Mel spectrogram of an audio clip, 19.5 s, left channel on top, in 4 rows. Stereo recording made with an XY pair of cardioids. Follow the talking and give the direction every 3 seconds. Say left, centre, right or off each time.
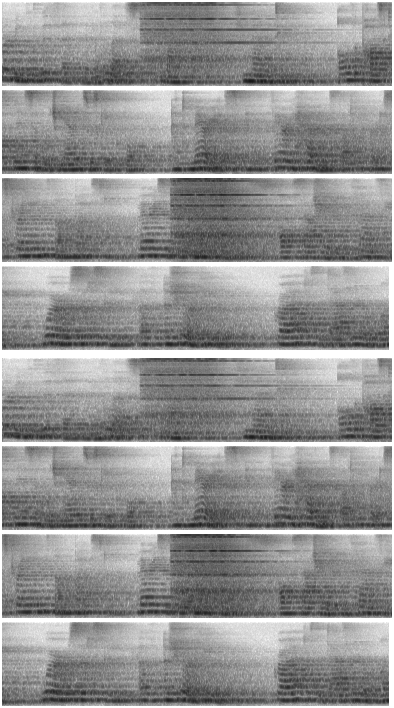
left, left, centre, right, right, right, right.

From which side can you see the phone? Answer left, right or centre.
centre.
